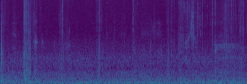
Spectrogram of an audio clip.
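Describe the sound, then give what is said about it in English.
Footsteps crunching on wood chips at a playground at midnight, faint irregular crunches over a steady background hiss. “These are wood chips. And you're hearing me walk on.”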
